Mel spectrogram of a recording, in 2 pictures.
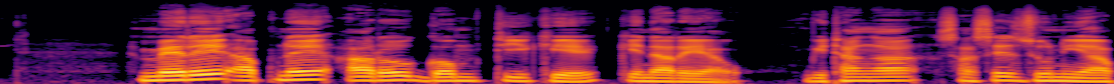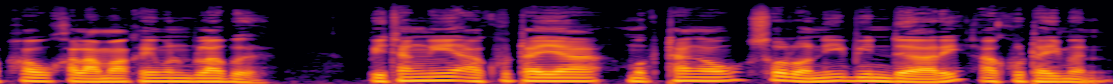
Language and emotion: Bodo, neutral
